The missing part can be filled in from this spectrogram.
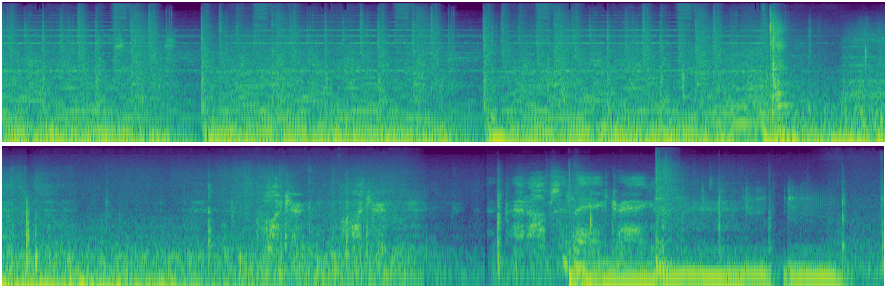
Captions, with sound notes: The one closest to us. You ready? - Yeah. (arrow shoots) Watch her. Watch her. That opposite leg's dragging.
